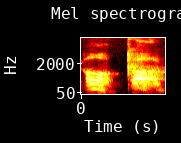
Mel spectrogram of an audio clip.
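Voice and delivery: high-pitched, subdued self-doubt; retold sadness. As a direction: replay your hurt, bewildered worrying. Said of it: "I got really sad".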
